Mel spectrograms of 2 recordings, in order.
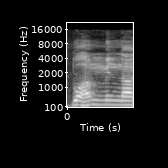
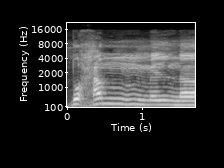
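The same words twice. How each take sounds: First: تحملنا spoken with a weak h, unchanted; wrong reading. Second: تحملنا slowly chanted with strong throat h; correct haa. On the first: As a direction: mimic the mistake in تحملنا, plain light h. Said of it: "الف خالی نہیں پڑھنا". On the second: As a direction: recite تحملنا with held m and long final a. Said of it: "ہا پڑھنا". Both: Shown as a demonstration.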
